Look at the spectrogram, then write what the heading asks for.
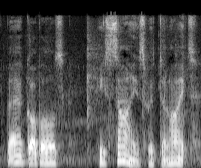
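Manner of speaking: plain reading voice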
